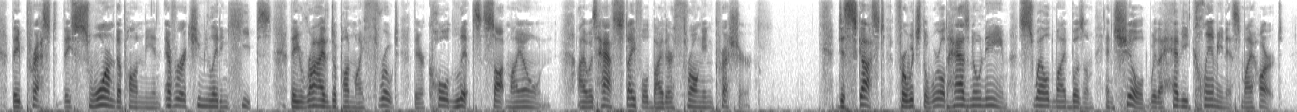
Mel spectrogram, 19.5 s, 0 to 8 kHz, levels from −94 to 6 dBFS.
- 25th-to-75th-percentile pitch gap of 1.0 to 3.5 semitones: No, average, 4.1 semitones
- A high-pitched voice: No, medium, 155 Hz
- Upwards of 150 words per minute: No, average, 145 wpm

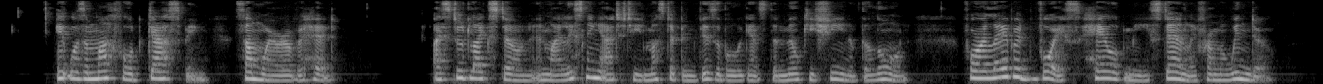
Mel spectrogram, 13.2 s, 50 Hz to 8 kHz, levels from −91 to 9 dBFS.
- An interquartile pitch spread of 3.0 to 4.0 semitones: No, average, 4.4 semitones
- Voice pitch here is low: No, high, 215 Hz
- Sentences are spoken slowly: No, average, 165 wpm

